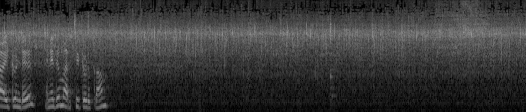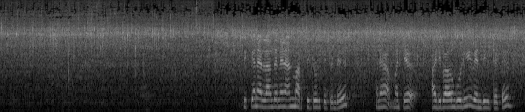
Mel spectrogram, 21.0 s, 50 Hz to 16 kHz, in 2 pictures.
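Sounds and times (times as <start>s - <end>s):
chicken sizzling in hot oil: 0.0s - 21.0s.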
